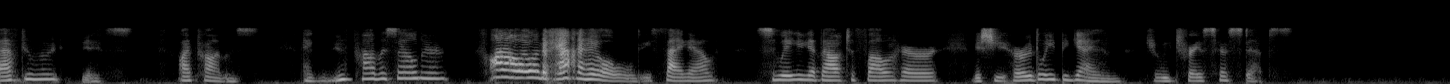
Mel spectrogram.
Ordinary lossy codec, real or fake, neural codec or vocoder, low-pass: Opus, 32 kbps; fake; codec, 16 kHz, 0.5 kbps, FreqCodec, larger model; 5.4 kHz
